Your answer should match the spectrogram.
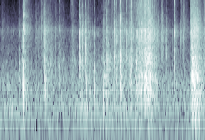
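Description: Clear plastic packaging crinkling and crackling in the hands as it is unwrapped, in irregular bursts that grow busier and louder in the second half.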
